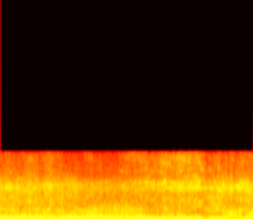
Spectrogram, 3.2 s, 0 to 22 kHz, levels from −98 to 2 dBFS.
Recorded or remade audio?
recorded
